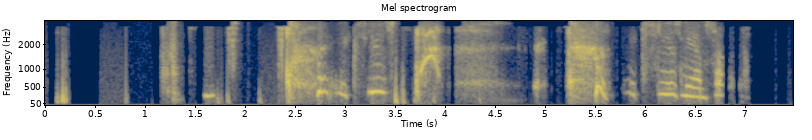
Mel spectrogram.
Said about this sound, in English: Excuse me, I had to cough there. And I just got a tickle in my throat.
